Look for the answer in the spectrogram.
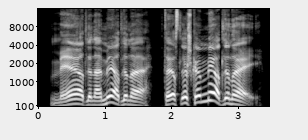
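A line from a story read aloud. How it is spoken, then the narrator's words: Butcher shouting at full force. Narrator (Russian): Мясник кричал изо всех сил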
